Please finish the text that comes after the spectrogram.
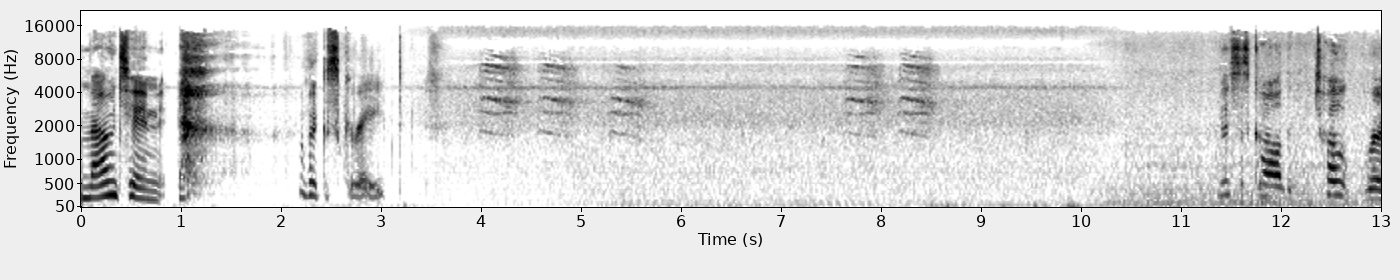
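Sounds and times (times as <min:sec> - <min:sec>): bird calling: 0:03.9 - 0:05.9, 0:06.9 - 0:09.9
low steady rumble: 0:04.8 - 0:13.0.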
